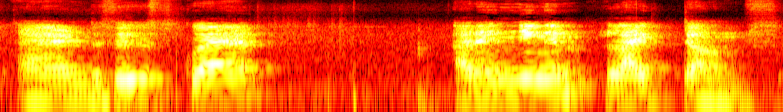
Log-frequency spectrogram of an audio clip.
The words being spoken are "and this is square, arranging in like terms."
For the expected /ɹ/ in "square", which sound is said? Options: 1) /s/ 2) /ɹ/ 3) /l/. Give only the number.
2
